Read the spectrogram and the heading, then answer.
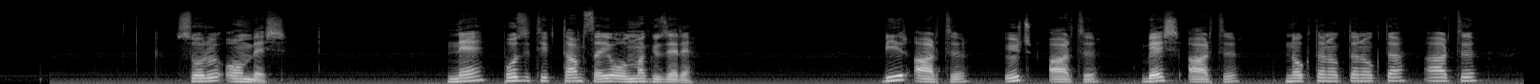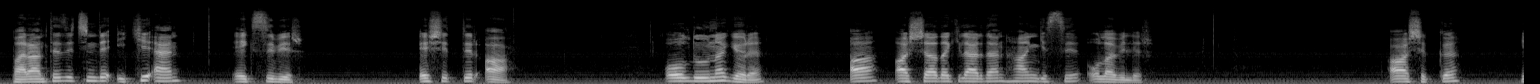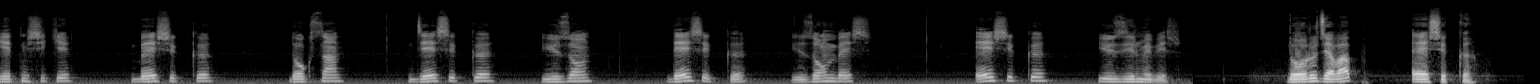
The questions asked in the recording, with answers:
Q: N pozitif tam sayı olmak üzere 1 artı 3 artı 5 artı nokta nokta nokta artı parantez içinde 2n eksi 1 eşittir A olduğuna göre A aşağıdakilerden hangisi olabilir?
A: Doğru cevap E şıkkı.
